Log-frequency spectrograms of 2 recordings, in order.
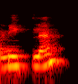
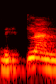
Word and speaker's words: Mictlan: Acuérdense que en náhuatl las palabras son graves, nada más que cuando las castellanizamos pues le ponemos el acento en la última sílaba, ¿no? Como en el español, pero en náhuatl sería Mictlán, y nosotros pues lo decimos Mictlán, ¿no?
